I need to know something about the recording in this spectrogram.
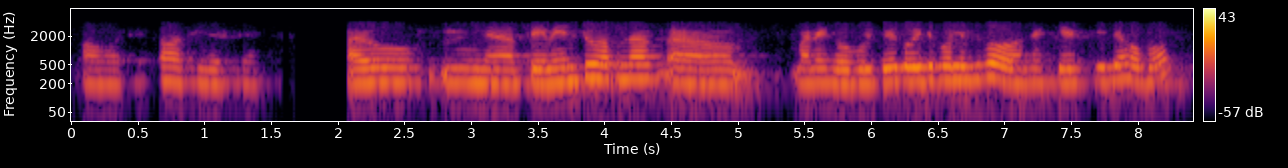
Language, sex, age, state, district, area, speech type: Assamese, female, 45-60, Assam, Dibrugarh, rural, conversation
